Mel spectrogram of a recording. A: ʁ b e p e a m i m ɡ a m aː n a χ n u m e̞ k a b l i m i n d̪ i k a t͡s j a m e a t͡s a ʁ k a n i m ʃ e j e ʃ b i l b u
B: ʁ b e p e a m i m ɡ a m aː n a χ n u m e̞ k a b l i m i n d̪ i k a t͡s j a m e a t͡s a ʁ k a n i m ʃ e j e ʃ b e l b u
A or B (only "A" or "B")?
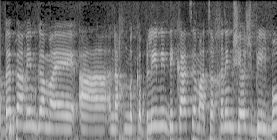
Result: A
